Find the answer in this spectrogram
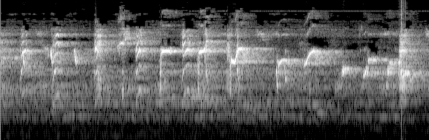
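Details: Fantail calls for luring birds: clear separate whistles, several held level tones stepping downward, ending in a sharp click-like note.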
